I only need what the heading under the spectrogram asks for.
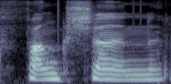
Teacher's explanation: that TION ending, that has the schwa sound in it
